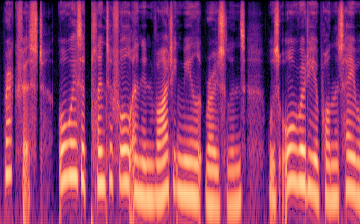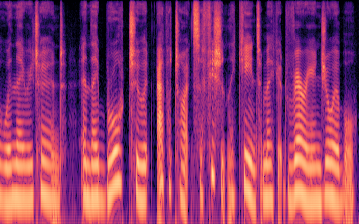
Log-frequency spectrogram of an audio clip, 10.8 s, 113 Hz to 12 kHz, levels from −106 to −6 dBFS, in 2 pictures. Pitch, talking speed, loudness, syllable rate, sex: 215 Hz, 155 wpm, -23 LUFS, 5.4 syllables/s, female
